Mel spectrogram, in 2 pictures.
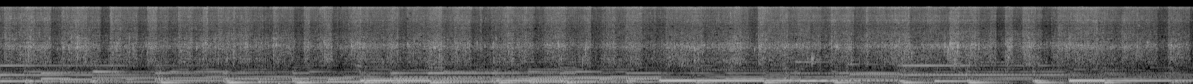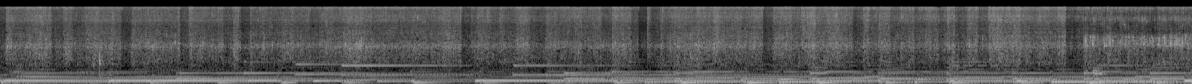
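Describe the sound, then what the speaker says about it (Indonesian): Crispy battered chicken frying in hot oil, a loud, continuous close sizzle and crackle that holds steady throughout with no voices over it. "kita goreng hingga warna berubah menjadi keemasan"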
